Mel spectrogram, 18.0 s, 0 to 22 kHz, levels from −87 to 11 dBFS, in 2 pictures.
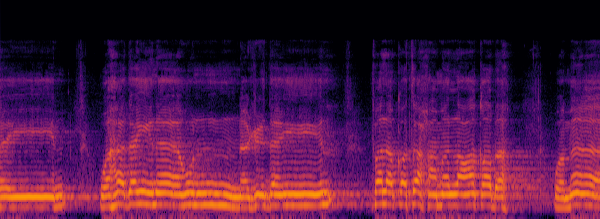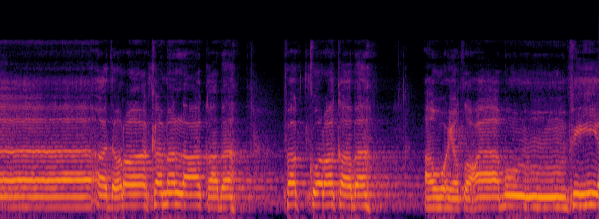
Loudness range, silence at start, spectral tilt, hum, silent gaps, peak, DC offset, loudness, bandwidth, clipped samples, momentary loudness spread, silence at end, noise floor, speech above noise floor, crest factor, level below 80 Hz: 3 LU; 0 s; -8 dB/octave; none; none; -10 dBFS; under 0.1%; -18 LUFS; 11 kHz; under 0.1%; 14 LU; 0 s; -38 dBFS; 21 dB; 8 dB; -56 dBFS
